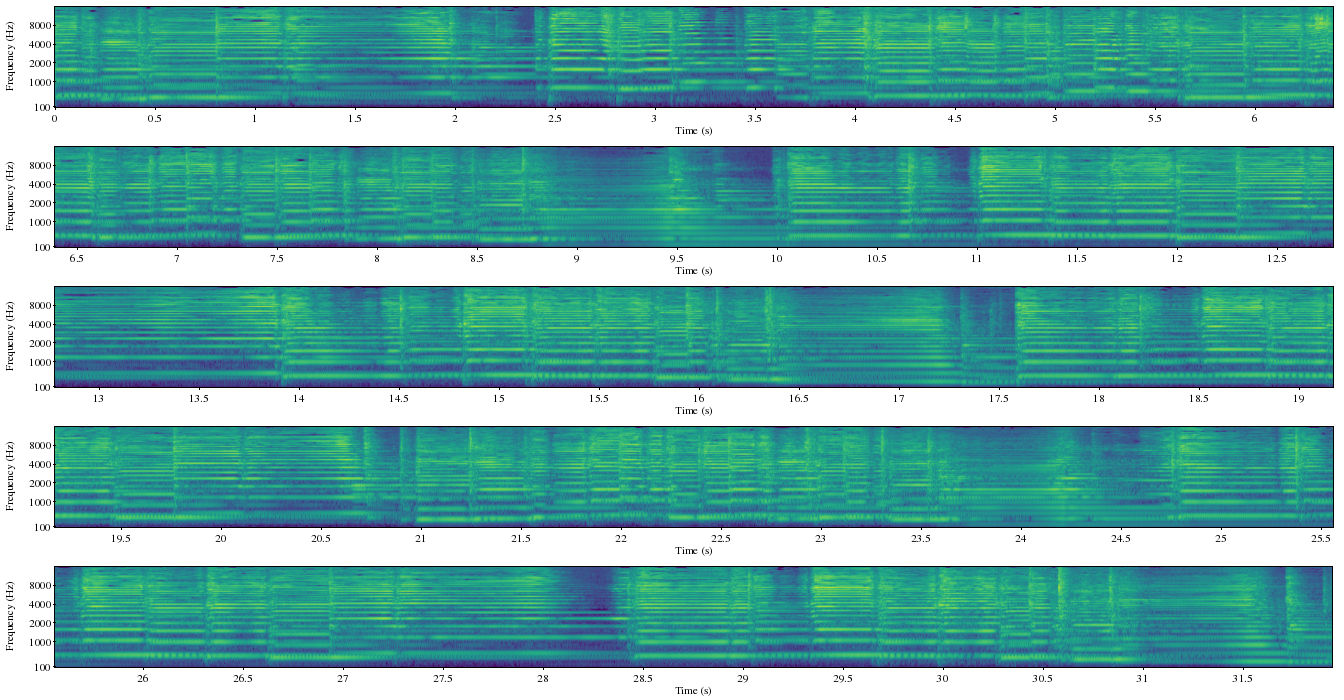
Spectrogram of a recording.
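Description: Nyckelharpa, the Swedish keyed fiddle, bowed through a polska melody at a lively pace with no pauses. Twice, a lower note is held for a few seconds beneath the tune: about a third of the way in and again past three-quarters of the way.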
